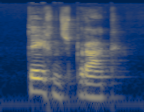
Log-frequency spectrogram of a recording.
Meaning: 1. backtalk, lip 2. contradiction (logical inconsistency) 3. expression of an opposite opinion
- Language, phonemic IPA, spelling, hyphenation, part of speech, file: Dutch, /ˈteː.ɣə(n)ˌspraːk/, tegenspraak, te‧gen‧spraak, noun, Nl-tegenspraak.ogg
